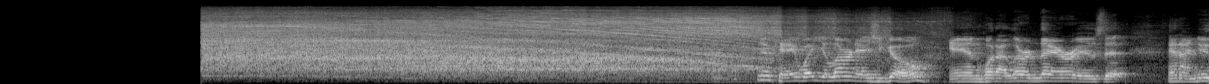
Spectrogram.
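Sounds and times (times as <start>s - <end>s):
electric router whining: 2.0s - 9.6s.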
